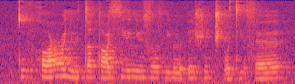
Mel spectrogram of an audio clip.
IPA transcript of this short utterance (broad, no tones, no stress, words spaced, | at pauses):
tʷɤvχɤ ʕɵlʲʊ dʲøtˤɵ sʲølʲøzɤzjø ʔeʃət͡ʃʼɤtʲ ɤsɛ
